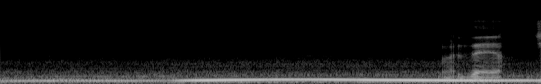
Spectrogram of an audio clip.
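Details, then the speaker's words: Mercedes-Benz CL500, A/C off: low steady hum swells into a louder resonant boom in a certain rev range; garage suspects the noisy tandem power-steering/ABC pump, not confirmed. "and then when I get to a certain rev range this is kind of resonant frequency [Music]"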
